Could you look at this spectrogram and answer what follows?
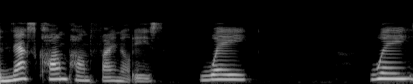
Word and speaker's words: ui: Wei sounds similar to the word way. Just remember to pronounce it short and quick. Wei, Wei.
